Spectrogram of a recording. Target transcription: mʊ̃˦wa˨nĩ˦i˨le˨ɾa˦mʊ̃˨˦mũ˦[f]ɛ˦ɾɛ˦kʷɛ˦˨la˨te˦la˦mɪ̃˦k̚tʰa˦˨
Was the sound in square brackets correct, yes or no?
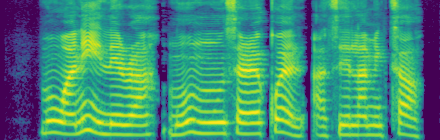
no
